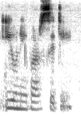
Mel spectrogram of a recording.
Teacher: university starts with yu sound which is a consonant sound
